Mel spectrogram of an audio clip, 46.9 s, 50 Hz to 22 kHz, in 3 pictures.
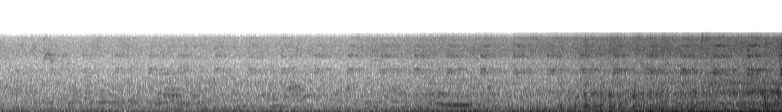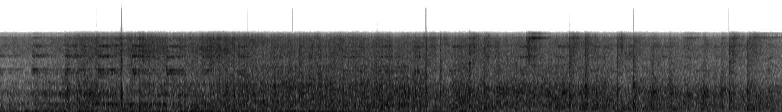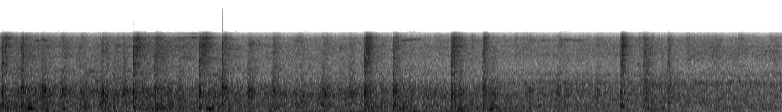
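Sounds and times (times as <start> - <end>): diesel locomotive: 0.0 - 46.9
high wheel squeals: 26.0 - 27.0.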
